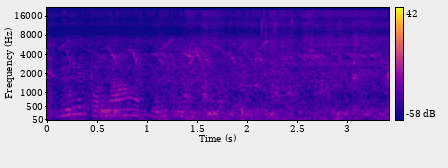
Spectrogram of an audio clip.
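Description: A flock of chickens kept at a rural farmstead alongside cattle, clucking in busy overlapping calls and short squawks, fairly faint and distant under a steady outdoor background.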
